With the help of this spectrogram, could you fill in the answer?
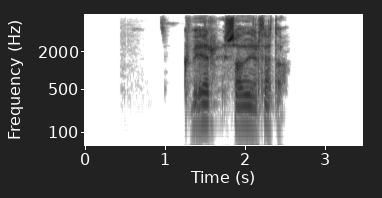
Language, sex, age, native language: Icelandic, male, 20-29, Icelandic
